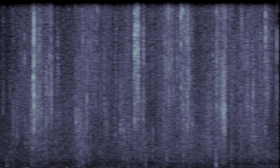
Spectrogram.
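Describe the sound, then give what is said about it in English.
Footsteps of people walking on a trail at Ring Mountain in California: soft, irregular steps with occasional light scuffs and clicks, faint and alone. “Okay, so now let's go to Ring Mountain and go on a little walk.”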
